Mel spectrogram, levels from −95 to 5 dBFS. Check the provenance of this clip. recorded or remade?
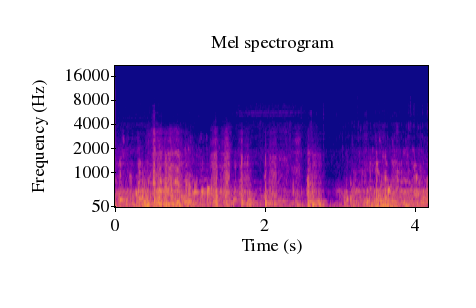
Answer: recorded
